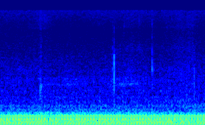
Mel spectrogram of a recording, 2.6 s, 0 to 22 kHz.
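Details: 2003 VW Passat B5 1.9 TDI (130 hp) idling low and steady with scattered sharp rattles from the front engine bay, intermittently louder or quieter; owner doubts the dual-mass flywheel since gear engagement changes nothing, and removing the airbox made no difference.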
